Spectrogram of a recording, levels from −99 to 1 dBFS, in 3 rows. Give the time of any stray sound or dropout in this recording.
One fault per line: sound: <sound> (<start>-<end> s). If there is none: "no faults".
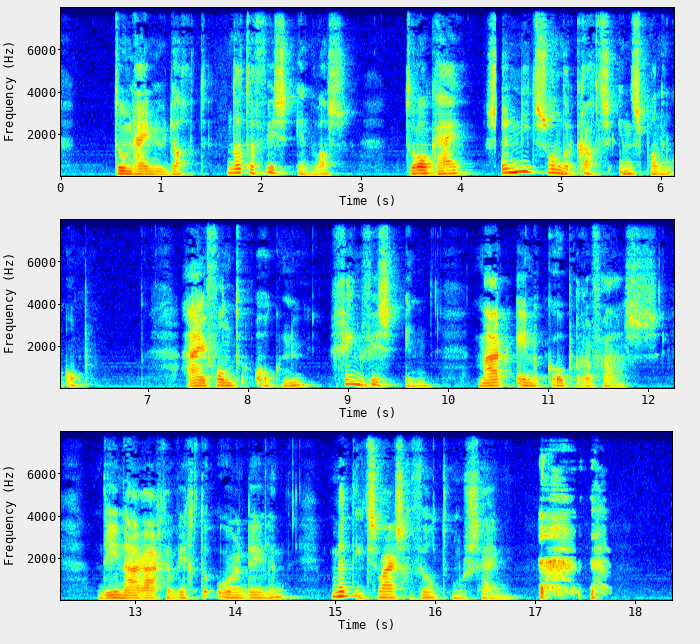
sound: dropout (4.4-4.4 s)
sound: laugh (17.0-17.8 s)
